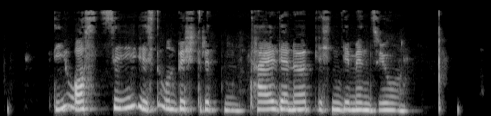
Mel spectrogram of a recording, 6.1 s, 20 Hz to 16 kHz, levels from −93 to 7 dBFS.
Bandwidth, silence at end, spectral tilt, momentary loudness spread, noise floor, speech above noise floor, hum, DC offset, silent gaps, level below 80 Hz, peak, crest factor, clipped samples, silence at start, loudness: 11.5 kHz; 1.05 s; -5 dB/octave; 11 LU; -63 dBFS; 43 dB; none; under 0.1%; none; -72 dBFS; -4 dBFS; 18 dB; under 0.1%; 0.65 s; -21 LUFS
